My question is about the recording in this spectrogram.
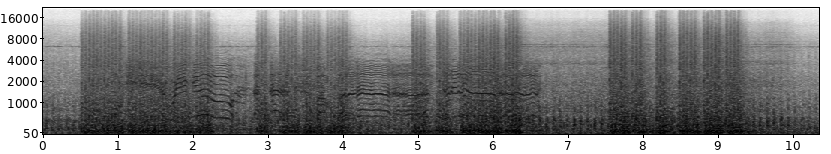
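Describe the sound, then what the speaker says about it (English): Machine guns firing at targets in the video game Broken Arrow, dense sustained bursts of automatic fire under excited voices, with short gaps between volleys. "Get behind one of the machine guns, and we'll put you in range of some targets to shoot at."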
